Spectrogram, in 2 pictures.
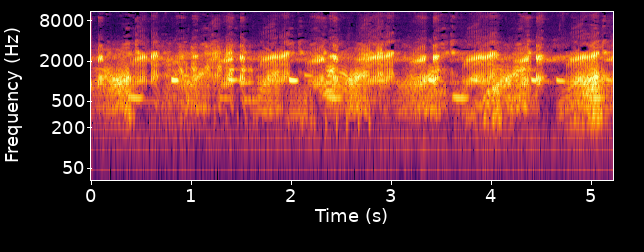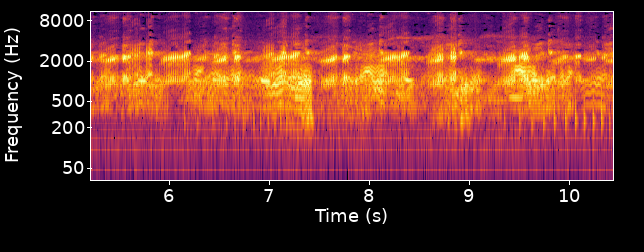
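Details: Frogs croak in a thick unbroken chorus, coarse pulsing calls overlapping throughout, broken by short pure tonal notes and occasional slight dips in loudness.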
